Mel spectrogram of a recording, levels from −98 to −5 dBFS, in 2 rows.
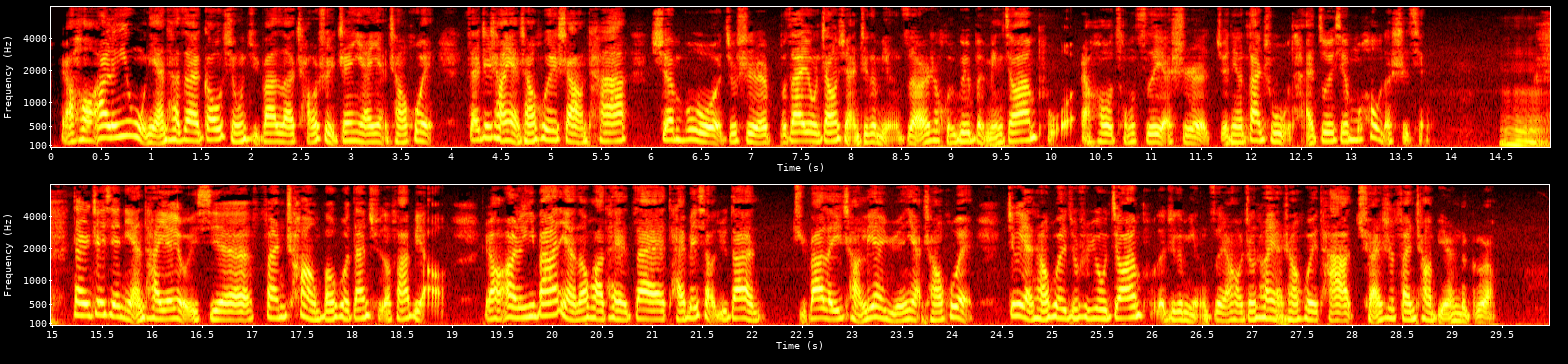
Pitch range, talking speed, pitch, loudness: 170-235 Hz, 300 characters per minute, 190 Hz, -22 LUFS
